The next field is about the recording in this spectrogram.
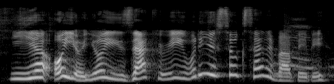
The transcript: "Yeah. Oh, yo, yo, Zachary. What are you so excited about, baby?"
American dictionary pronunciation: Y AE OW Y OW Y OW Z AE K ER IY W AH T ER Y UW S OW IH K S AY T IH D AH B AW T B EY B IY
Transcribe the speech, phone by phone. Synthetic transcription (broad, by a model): Y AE OW Y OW Y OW Z AE K ER IY W AH T ER Y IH S OW IH K S AY T IH D AH B AW T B EY B IY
